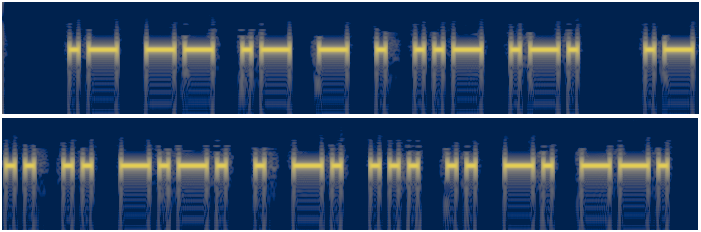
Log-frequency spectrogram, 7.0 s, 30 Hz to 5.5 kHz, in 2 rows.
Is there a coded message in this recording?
Yes: Morse code from 0.3 to 6.8 s, heard as a keyed tone, about 25 wpm, 600 Hz. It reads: AMATEUR LICENSING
